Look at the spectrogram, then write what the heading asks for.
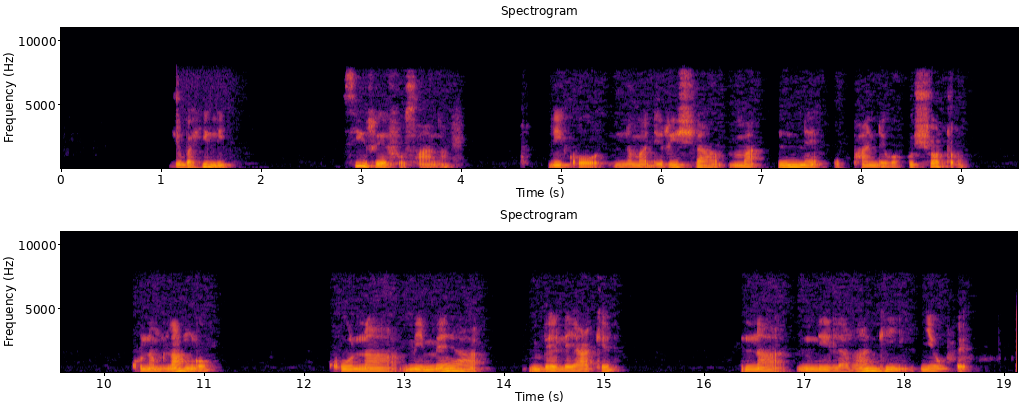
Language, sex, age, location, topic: Swahili, male, 36-49, Mombasa, government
